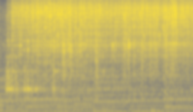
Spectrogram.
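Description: Chopped shallots frying in coconut oil inside a pressure cooker, a steady close crackling sizzle that runs unbroken, with faint scraping of a spoon against the metal.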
